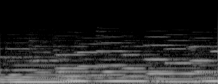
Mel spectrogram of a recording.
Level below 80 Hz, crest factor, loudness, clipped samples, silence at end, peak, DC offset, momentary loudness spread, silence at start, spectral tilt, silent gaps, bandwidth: -50 dBFS; 10 dB; -26 LUFS; under 0.1%; 0 s; -14 dBFS; under 0.1%; 2 LU; 0 s; -9.5 dB/octave; none; 5.6 kHz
